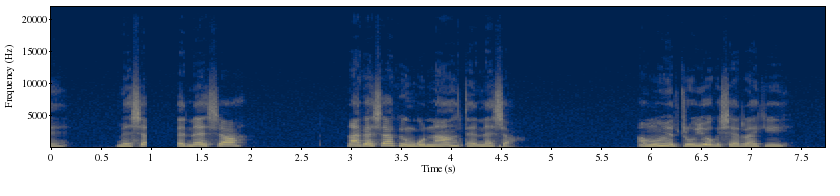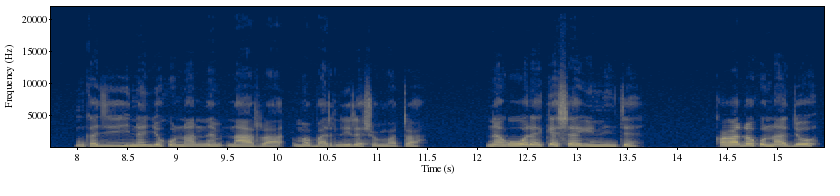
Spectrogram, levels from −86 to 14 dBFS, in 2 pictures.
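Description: A likely signal-path break in this speech recording cuts out at 0.96 s until 1.27 s, an audio dropout to a faint residue leaving only hiss, roughly 45 dB down, for about 315 ms.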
